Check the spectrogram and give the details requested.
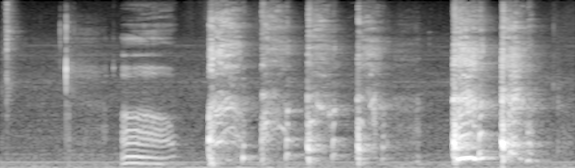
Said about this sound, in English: Yeah, cough it up. That's what happens when you smoke weed.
